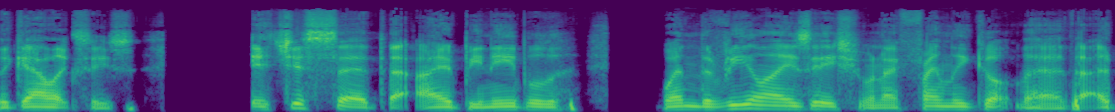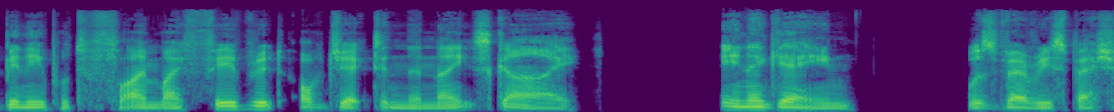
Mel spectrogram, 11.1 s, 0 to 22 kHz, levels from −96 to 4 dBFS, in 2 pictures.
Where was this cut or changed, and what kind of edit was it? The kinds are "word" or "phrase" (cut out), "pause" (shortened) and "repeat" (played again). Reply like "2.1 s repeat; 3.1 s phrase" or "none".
none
